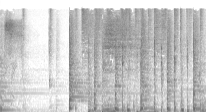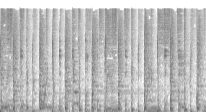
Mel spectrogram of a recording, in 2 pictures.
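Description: A band's last note dies away into a short lull with a click or two; about a second and a half in, a drum kit comes in with kick, snare, hi-hat and cymbals, with bass underneath, starting the next groove.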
